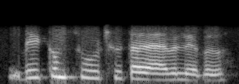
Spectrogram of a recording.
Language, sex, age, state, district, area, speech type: Kashmiri, female, 18-30, Jammu and Kashmir, Pulwama, rural, conversation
